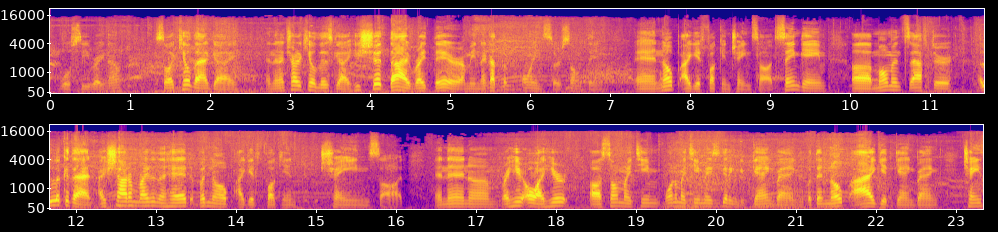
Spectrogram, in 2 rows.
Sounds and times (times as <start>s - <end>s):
Speech: 0.0s - 23.3s.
